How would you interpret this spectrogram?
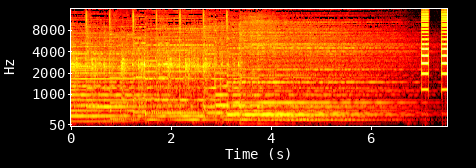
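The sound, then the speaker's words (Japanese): A telephone rings with two short, bright electronic bursts at the very end, right after a gentle instrumental melody fades out. The rings are fairly loud, with no voices. “お電話ありがとうございます。冒険商店でございます。”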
